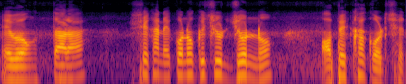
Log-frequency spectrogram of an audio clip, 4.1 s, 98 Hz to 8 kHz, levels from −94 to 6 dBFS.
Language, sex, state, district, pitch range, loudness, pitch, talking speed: Bengali, male, West Bengal, Kolkata, 130-165 Hz, -18 LUFS, 150 Hz, 120 wpm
